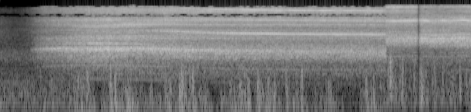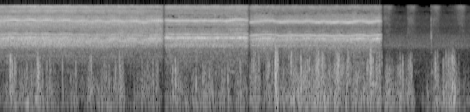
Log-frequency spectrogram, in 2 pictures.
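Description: Electric random orbital sander starting up and running with a steady high whine, its pad scratching over an epoxy-filled pecky cypress tabletop. The whine changes pitch about five seconds in, and the sander stops shortly before the end.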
